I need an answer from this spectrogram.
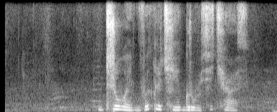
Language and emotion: Russian, angry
